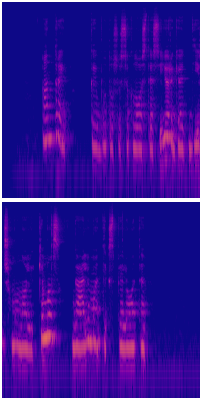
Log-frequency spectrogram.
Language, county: Lithuanian, Panevėžys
